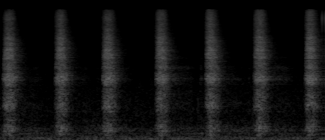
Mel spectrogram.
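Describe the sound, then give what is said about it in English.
Forceful breaths pushed out through the nose during a meditation breathing exercise, seven short, faint, evenly spaced puffs in a steady rhythm, with no talking. “As you draw your belly in towards your back, you'll force air up and out your nose.”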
